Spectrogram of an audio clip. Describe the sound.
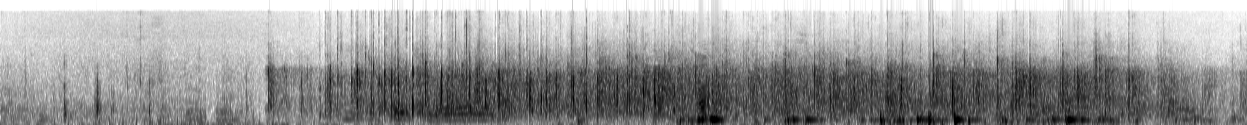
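Audience applause swells in after a couple of seconds of quiet, a dense steady wash of many hands clapping that stays loud and even to the end, with faint voices mixed in.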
